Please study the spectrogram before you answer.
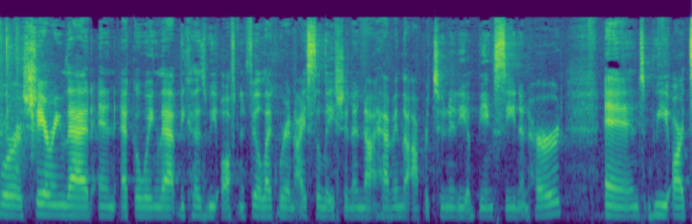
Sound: applause

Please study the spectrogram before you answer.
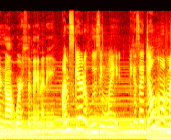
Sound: voiceover

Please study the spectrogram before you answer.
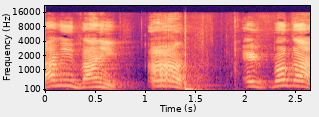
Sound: moans

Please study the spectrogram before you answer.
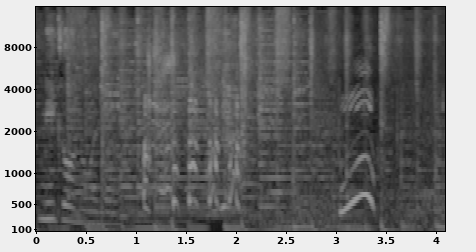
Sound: laughing

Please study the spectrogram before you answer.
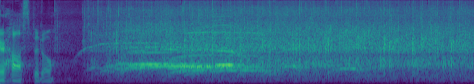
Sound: applause

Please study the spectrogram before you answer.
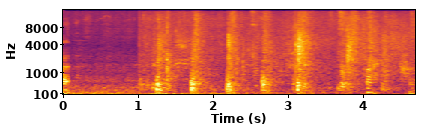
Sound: footsteps creaking

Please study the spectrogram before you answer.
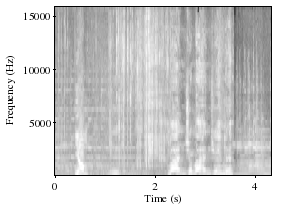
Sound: crunch

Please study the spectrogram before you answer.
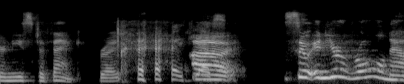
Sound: laughs

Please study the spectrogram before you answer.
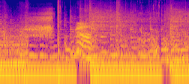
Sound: GRUNTlNG

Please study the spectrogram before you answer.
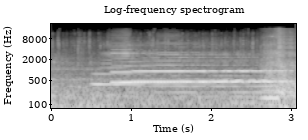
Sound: fire crackles

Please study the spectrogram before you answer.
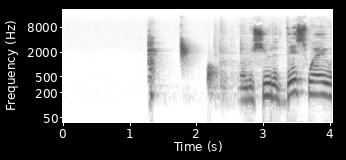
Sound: balls clanging

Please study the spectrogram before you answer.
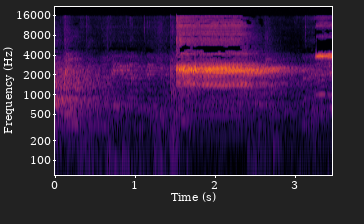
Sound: buzzer buzzes; referee whistles

